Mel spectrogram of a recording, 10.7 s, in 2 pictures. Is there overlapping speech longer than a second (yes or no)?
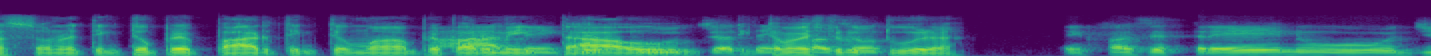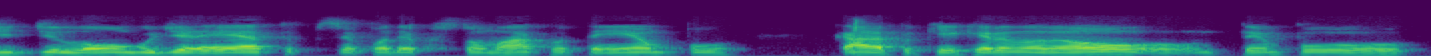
yes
